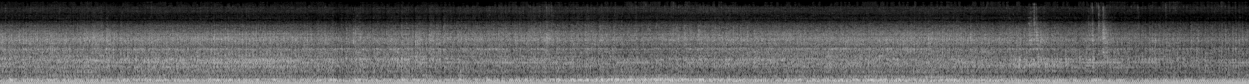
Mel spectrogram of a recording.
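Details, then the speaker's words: Used 2018 Woodland Mills WG24 3-point stump grinder on a tractor PTO (run below the rated 540), grinding a roughly 30 by 24 inch hardwood beech stump: steady strong engine drone under constant rough chewing, holding even under load; cutting well, a couple of teeth possibly dull. "so what do you think Austin you're back here watching it I I think it works awesome pretty mean machine isn't it"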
